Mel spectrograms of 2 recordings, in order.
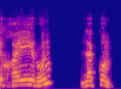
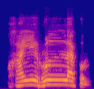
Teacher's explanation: But when we are going to join together, assimilation, merging together, then noon sound will disappear, and we will say khairul lakum.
